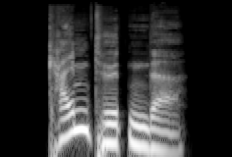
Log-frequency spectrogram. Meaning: inflection of keimtötend: 1. strong/mixed nominative masculine singular 2. strong genitive/dative feminine singular 3. strong genitive plural
- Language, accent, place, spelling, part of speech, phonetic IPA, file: German, Germany, Berlin, keimtötender, adjective, [ˈkaɪ̯mˌtøːtn̩dɐ], De-keimtötender.ogg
